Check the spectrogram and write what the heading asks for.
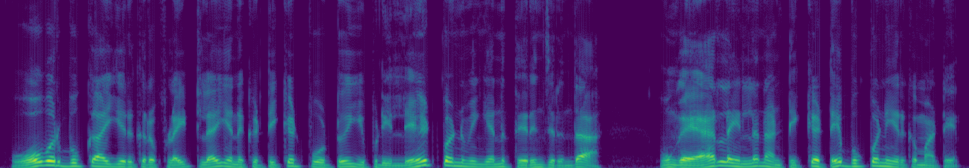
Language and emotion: Tamil, disgusted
